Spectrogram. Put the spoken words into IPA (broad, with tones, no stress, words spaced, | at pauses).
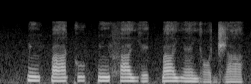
k͡pĩ˦k͡pa˦ ku˦k͡pĩ˦fa˦je˧ k͡pa˦jɛ̃˧jɔ˨ d͡ʒa˧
